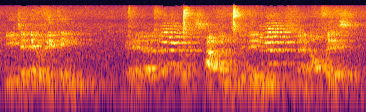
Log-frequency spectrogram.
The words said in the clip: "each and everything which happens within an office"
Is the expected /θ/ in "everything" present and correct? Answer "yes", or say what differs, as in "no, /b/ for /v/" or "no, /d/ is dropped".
no, /t/ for /θ/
